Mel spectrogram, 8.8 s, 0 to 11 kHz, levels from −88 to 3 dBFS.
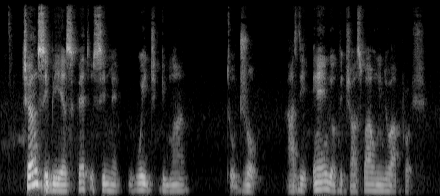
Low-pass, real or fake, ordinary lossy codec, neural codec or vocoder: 9.9 kHz; fake; none; codec, 24 kHz, 0.9 kbps, WavTokenizer, medium speech release version 2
